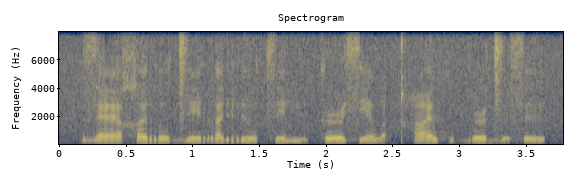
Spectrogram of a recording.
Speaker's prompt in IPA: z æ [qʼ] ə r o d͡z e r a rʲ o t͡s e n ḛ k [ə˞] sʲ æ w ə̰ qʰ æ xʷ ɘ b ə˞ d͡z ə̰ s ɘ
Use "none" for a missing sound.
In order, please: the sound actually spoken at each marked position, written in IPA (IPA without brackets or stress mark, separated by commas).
χ, ə˞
